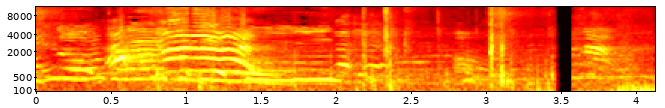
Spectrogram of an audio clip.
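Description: Young girls' high voices calling out together, with one long drawn-out shout about a second in, then scattered chatter; the sound drops out completely for an instant near the end at an edit cut.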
